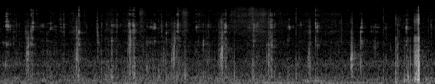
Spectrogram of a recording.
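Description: Close-miked chewing of a bite of salami with the mouth closed: soft wet mouth smacks and small clicks, with one sharper click a little after four seconds in.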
